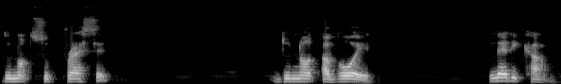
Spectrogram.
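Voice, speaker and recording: A male teacher with a mid-range voice leads a guided meditation, giving measured instructions in short, separated phrases. The sound is lo-fi, with faint music in the background.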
